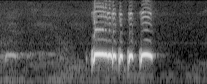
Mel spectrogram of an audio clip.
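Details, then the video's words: Zebra dove of local wild stock, used as a lure bird and described as loud and very vocal, gives a single brisk phrase of four staccato coos that roll into a sustained ringing final note after faint murmuring. "Pancingan burung perkutut Lokal Alam super Gacor suara Besar"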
